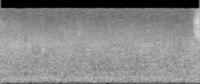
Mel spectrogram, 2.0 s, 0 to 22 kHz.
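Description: NASCAR Winston Cup stock cars' V8 engines running steadily at caution pace, a continuous even drone.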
